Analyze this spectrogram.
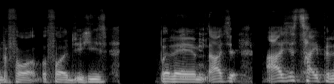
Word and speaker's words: Jukeyz: I would say easy to pronounce because I got to call it Jukeyz all last year. Really? Yeah, because it's the way people pronounce the Z in it. So like, I say Jukeyz, but people pronounce the Z as like a Z.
